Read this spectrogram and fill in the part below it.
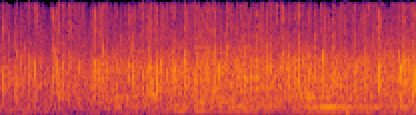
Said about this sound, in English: So please give a big warm round of applause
